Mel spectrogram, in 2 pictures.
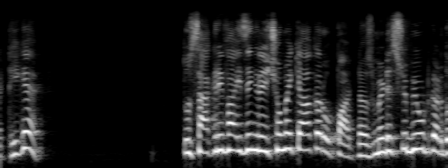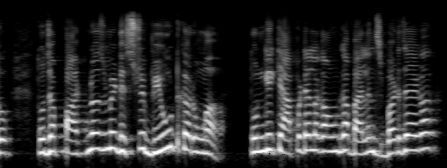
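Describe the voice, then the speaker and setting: A man teaching accountancy in a lecture, posing questions and answering them the way his students would, and checking in with a frequent "okay". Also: extremely high pitch. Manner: repeats a reassuring "okay" to check understanding. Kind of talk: classroom lecture.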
